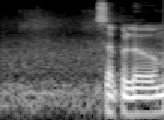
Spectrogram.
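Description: A man reads out through a microphone.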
